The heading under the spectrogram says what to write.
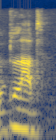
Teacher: you have double o but the sound is ah the same sound as up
